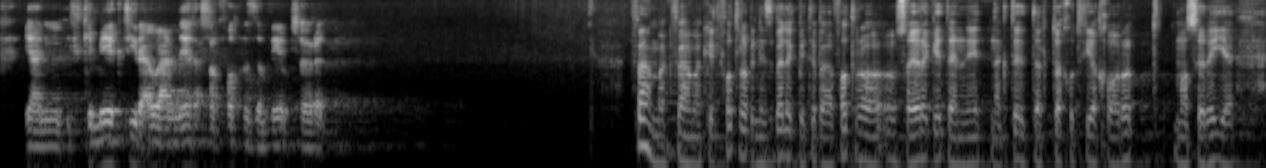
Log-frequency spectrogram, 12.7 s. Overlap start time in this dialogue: none

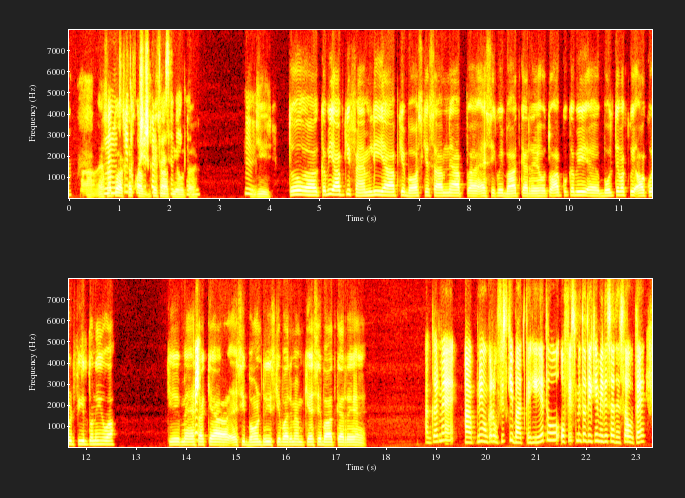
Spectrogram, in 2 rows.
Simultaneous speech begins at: 0.7 s

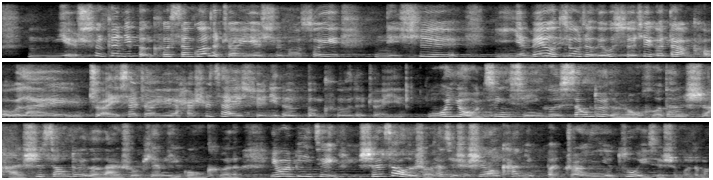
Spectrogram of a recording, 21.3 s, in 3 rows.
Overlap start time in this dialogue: none

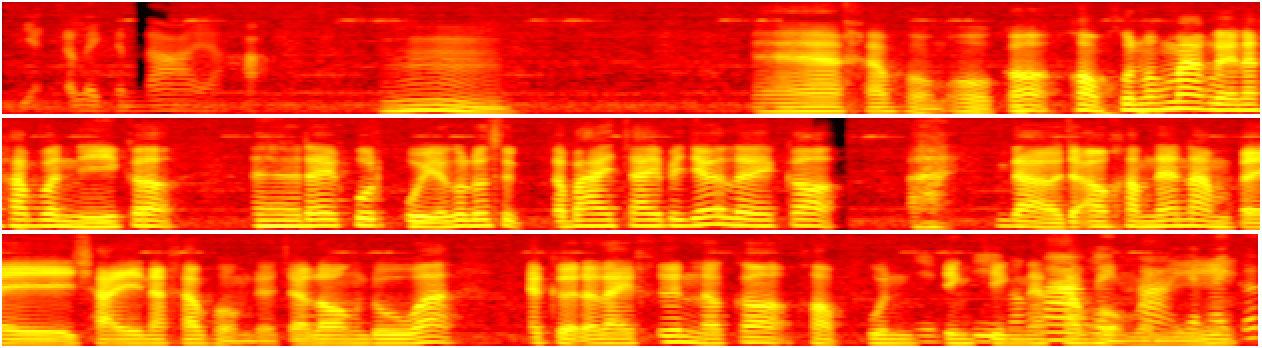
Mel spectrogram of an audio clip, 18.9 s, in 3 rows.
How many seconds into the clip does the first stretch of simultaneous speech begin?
17.1 s

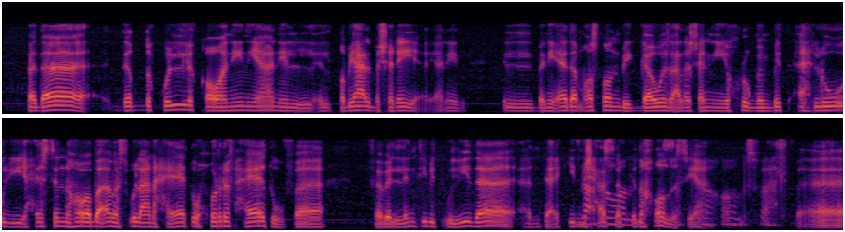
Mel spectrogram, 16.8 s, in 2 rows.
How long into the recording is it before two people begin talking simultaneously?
14.1 s

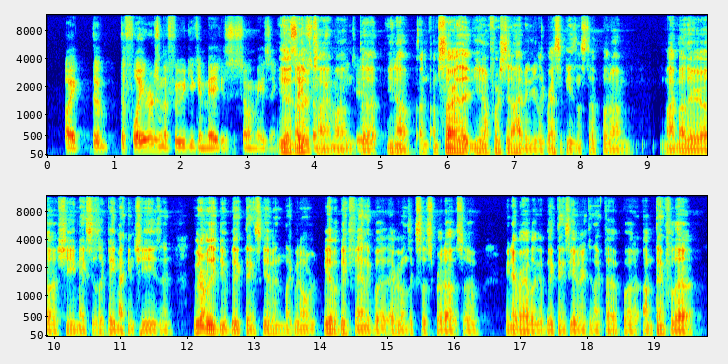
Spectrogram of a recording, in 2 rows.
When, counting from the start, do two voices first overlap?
3.4 s

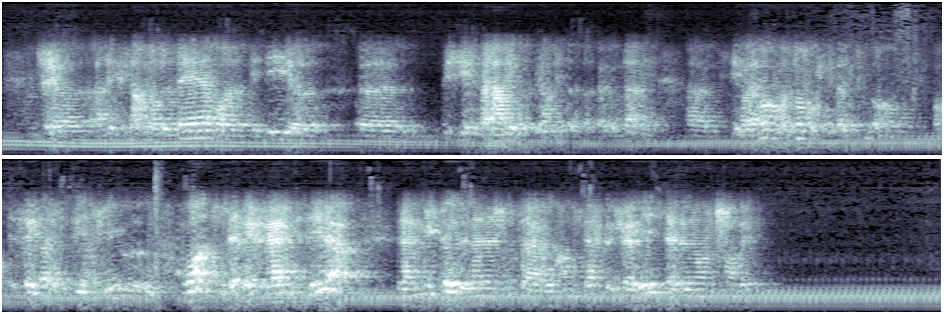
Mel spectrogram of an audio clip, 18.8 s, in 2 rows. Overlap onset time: 9.5 s

